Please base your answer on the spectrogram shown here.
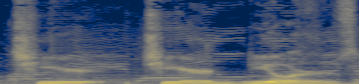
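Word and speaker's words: Cheerdealers: Distrust is by Cheer Dealers. I want to say leaders, but it's Cheer Dealers.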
